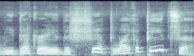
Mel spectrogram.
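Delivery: ordinary delivery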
